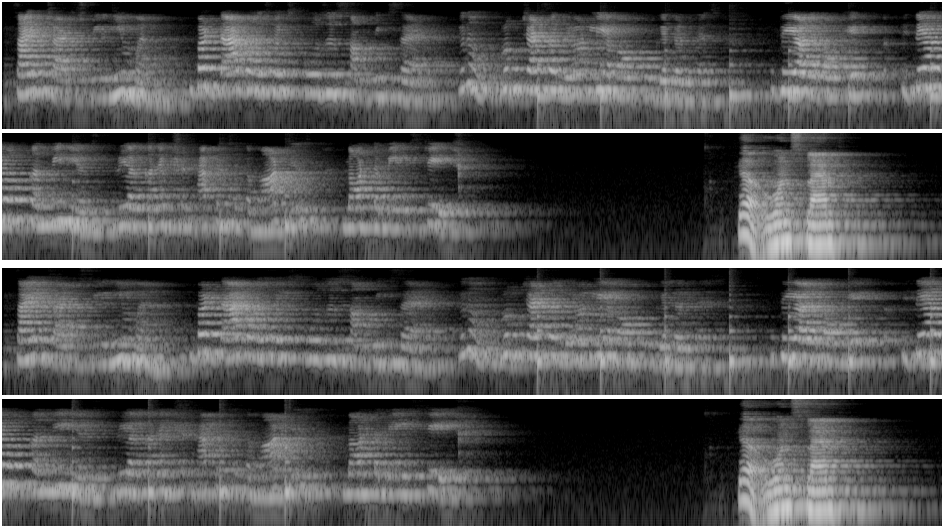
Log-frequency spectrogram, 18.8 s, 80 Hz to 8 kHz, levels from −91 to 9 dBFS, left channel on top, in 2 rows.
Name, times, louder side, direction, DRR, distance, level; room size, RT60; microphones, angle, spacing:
voice 1, 0.1-7.1 7.7-12.5 12.8-14.1, left 2 dB, 85° left, 0 dB, 3.1 m, -28 dB
sound 1, 5.3-5.5 6.0-6.1 6.6-6.7 7.3-7.4 7.9-8.0 8.5-8.6 9.3-9.4 10.1-10.2 10.9-11.0 11.6-11.7 12.2-12.4, right 3 dB, 70° right, 1.0 m, -28 dB
voice 2, 16.8-17.8, left 2 dB, 30° left, 7 dB, 0.6 m, -18 dB
15.5 x 10.5 x 6.8 m, 1.4 s
head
